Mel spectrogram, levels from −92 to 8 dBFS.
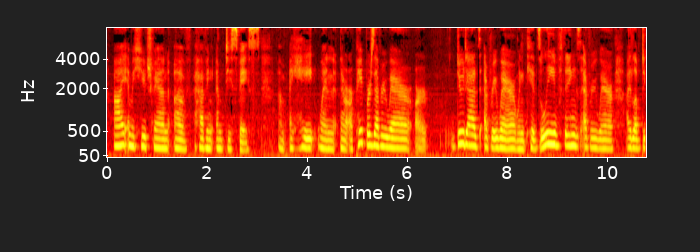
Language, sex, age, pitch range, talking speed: English, female, 30-49, 150-190 Hz, 155 wpm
